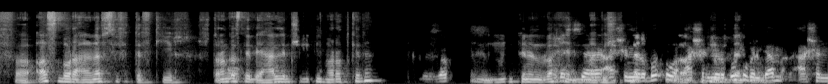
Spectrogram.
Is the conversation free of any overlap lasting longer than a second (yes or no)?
no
